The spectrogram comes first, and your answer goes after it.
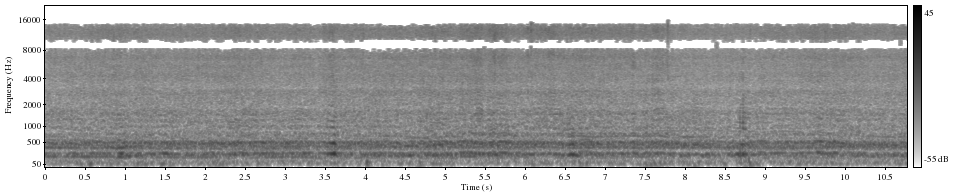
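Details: Young honey bees learning to fly make a dense, steady humming buzz, punctuated by a few short louder close passes and faint taps.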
